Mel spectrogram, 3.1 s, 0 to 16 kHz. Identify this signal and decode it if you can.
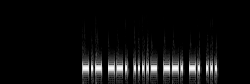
Morse code, heard as a keyed tone, about 41 wpm, 700 Hz. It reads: KG4GNS
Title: USA Call Signs - 6 Characters - Repeated 2x - 45wpm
